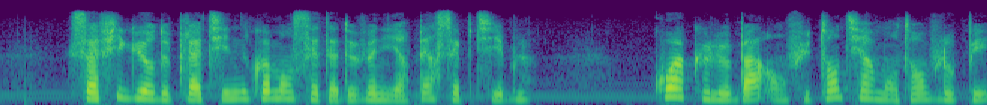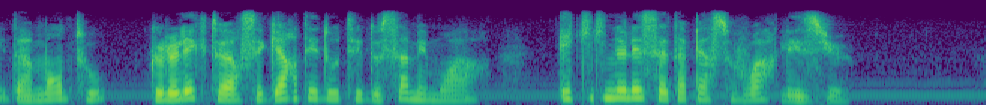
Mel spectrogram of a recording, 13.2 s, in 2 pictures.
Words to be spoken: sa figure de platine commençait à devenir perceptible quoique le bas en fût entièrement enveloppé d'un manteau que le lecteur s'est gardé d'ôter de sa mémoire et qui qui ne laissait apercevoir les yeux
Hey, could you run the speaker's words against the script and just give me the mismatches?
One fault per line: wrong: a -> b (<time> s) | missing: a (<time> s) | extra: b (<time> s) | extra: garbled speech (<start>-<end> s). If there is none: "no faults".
no faults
